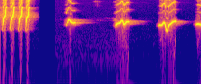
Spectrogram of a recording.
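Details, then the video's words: Silver-eared mesia, locally Ngũ sắc, giving a quick burst of four chattering chips, then four slurred whistles that waver and dip, spaced roughly every two-thirds of a second in a clean recording. "Tiếng chim Ngũ sắc mồi không tạp âm | Kim oanh tai bạc | Silver-eared Mesia"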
